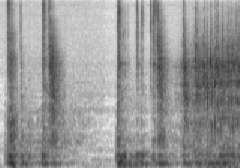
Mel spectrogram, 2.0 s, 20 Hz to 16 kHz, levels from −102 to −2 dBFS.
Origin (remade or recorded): recorded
